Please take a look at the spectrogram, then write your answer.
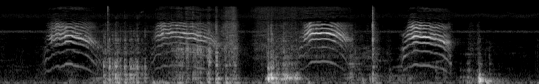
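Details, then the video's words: Kitten crying out while searching for its mother: four loud, high arched meows with quieter rustling and a few clicks between them. "SUARA ANAK KUCING MENGEONG NGEONG, KEBINGUNGAN MENCARI INDUKNYA"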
